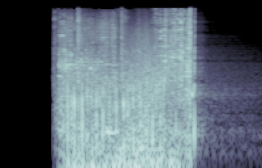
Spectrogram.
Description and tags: Rubber Crunch whoosh with end punch reverb
Whoosh that goes from rubber to crunchy metal with a sucking punch at the end. With reverb.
